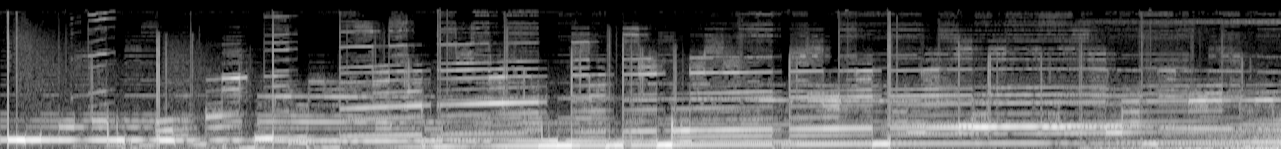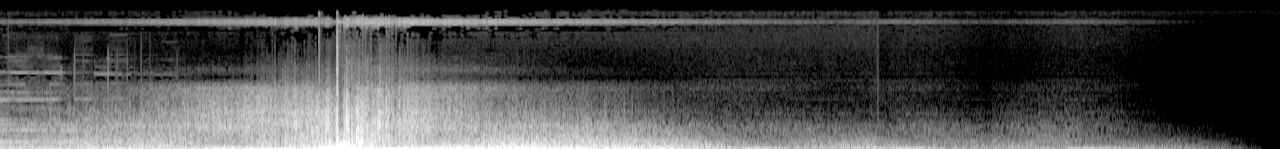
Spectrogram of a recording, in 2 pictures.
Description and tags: Big Bang pitchup
Winding up to a cosmic explosion with some interesting stereo imaging.
bang, cosmic, explosion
